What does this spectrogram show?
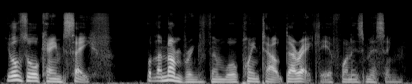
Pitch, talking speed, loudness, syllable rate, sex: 130 Hz, 250 wpm, -20 LUFS, 6.5 syllables/s, male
